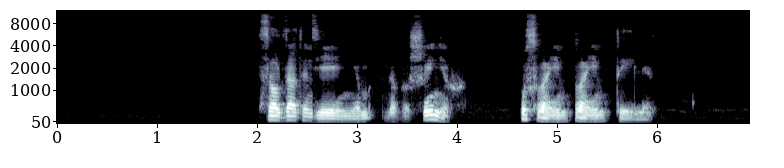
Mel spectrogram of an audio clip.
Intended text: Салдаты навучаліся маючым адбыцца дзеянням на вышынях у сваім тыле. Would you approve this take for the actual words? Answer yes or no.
no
